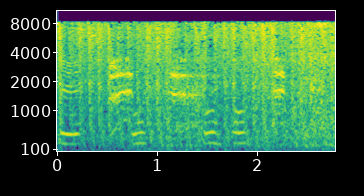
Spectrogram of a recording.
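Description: Rapid machine-gun fire rattles on without a break for nearly three seconds, loud and dense, with a tonal, harmonic sound woven through the bursts.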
